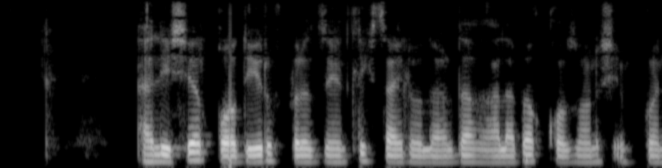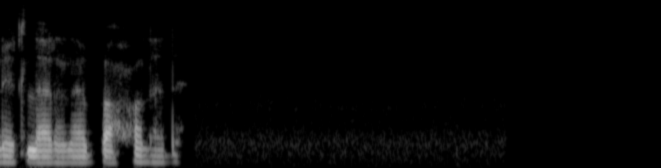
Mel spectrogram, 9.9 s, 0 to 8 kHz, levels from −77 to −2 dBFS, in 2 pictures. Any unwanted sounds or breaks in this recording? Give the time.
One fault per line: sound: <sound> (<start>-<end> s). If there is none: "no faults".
no faults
